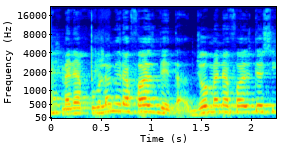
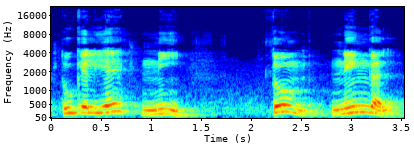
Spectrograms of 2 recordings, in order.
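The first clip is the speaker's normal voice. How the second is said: slow Tamil demo; slower than usual. Shown as a demonstration. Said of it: "इसको मैं तमिल में कैसे बोलता हूँ?".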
